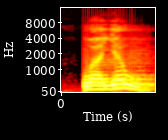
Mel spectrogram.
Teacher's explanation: fathah bertemu sukun, kita lunakkan seperti bertemu dengan huruf abjad u. Wa yaw, jangan wa yaw.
